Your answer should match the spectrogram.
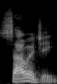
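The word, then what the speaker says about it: Sauer: Sour. No. Sour. It's spelled S A U E R.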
